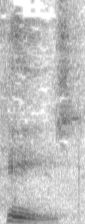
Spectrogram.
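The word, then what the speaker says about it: Caius: is dr keys uh kyle's pronounced keys uh and he uh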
